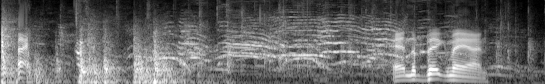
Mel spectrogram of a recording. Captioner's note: crowd chatter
